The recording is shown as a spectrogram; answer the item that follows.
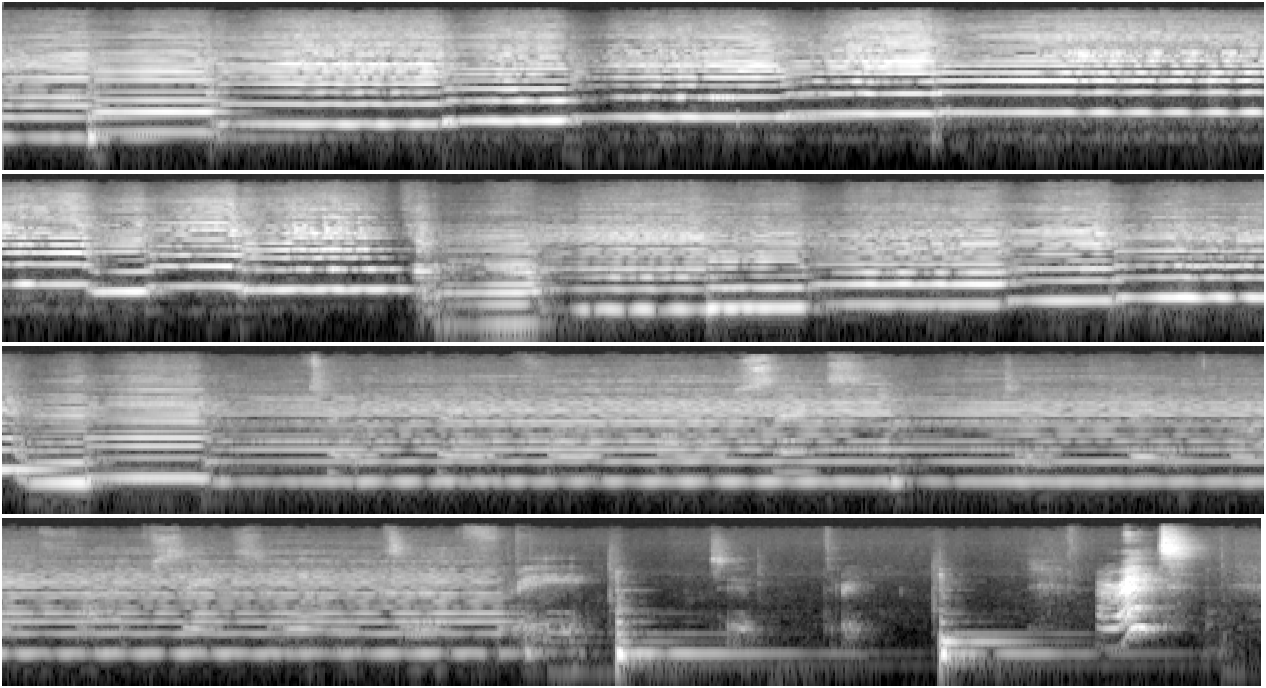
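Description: Cello bowing a slow, lyrical melody note by note at a careful practice tempo, settling into a long held low note over its last ten seconds before the bow stops about three seconds from the end.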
